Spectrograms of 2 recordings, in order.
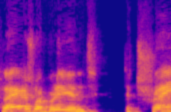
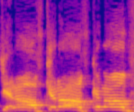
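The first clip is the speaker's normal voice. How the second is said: play-acted, high, shrieking scream; 9 semitones higher than usual. Retelling yelling at majorettes to leave the warm-up: retelling his own scream. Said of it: "So I'm screaming at these majorettes".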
